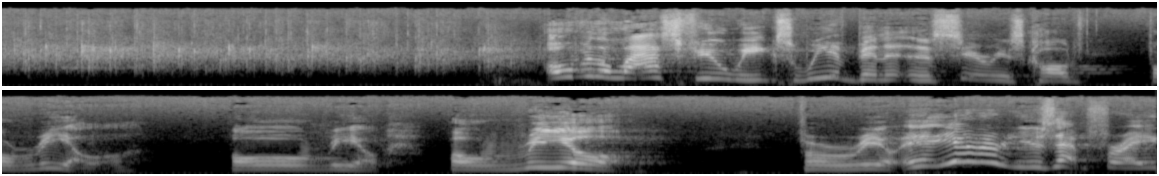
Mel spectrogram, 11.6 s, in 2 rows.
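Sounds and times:
audience hand clapping: 0.0s - 2.8s
speech: 2.8s - 9.0s, 9.8s - 11.5s.

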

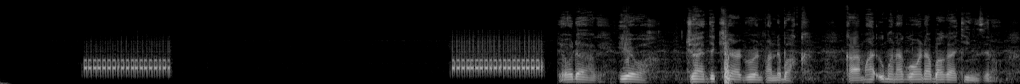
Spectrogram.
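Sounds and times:
phone ringing tone: 0.8s - 1.7s, 4.5s - 5.5s
phone line hum: 0.8s - 1.8s, 4.5s - 10.1s
speech: 5.6s - 10.1s.

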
